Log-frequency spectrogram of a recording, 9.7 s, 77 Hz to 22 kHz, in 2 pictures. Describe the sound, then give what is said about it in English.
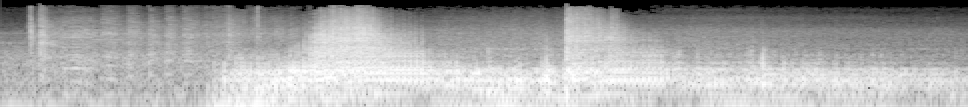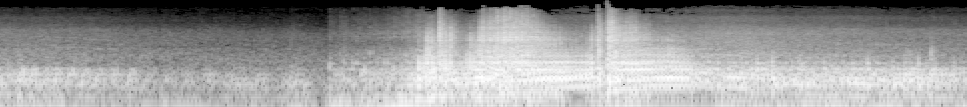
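A Coyote V8 engine revs hard twice, each burst rising to a loud roar with a low rumble underneath, then dropping back to a steady idle between blips, with sharp crackling from the exhaust. “It's got that European kind of that little yeah. crackle, and it's also got that muscle car.”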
